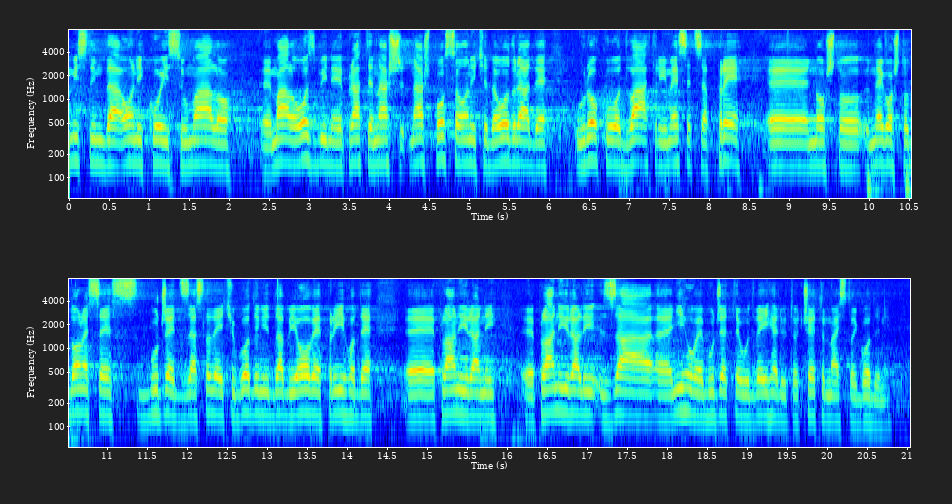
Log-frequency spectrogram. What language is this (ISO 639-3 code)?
srp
